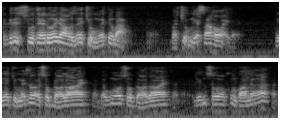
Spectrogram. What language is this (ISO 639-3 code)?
vie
